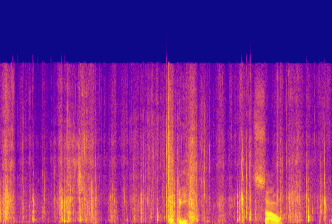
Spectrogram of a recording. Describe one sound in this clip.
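Paper and packing tape crinkle and tear as a package is opened up close.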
